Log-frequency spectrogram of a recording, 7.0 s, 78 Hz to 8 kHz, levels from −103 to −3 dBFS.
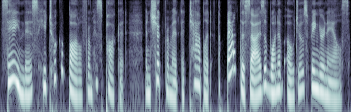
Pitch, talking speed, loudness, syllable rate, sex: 195 Hz, 205 wpm, -18 LUFS, 5.0 syllables/s, female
